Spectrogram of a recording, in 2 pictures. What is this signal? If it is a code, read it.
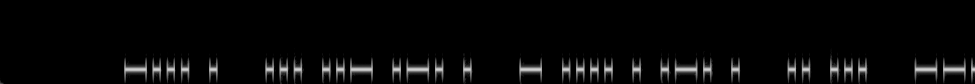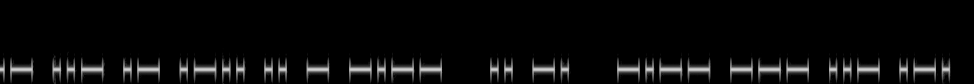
Morse code, heard as a keyed tone, about 17 wpm, 700 Hz. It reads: BE SURE THERE IS QUALITY IN YOUR
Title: Sentences from Top 1000 Words - Review Part 4 - 17wpm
